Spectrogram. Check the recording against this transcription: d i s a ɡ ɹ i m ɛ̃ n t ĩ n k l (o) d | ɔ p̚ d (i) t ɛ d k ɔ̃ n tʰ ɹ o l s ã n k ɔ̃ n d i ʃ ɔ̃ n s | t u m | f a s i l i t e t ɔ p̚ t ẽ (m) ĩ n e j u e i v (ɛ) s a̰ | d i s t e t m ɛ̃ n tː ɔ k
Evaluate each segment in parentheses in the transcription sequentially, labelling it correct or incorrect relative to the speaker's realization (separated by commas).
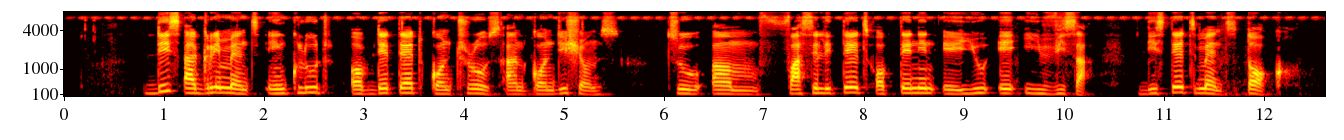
incorrect, incorrect, incorrect, incorrect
